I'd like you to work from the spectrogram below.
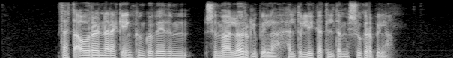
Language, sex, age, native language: Icelandic, male, 30-39, Icelandic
